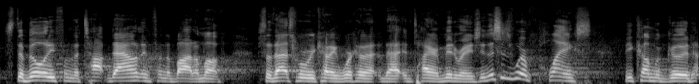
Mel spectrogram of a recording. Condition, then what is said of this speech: No condition.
